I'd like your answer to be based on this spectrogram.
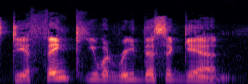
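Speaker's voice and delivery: ordinary talk, nothing marked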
